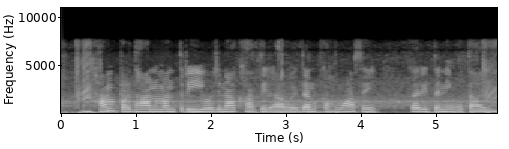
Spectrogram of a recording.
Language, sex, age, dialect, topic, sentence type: Bhojpuri, female, 25-30, Northern, banking, question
